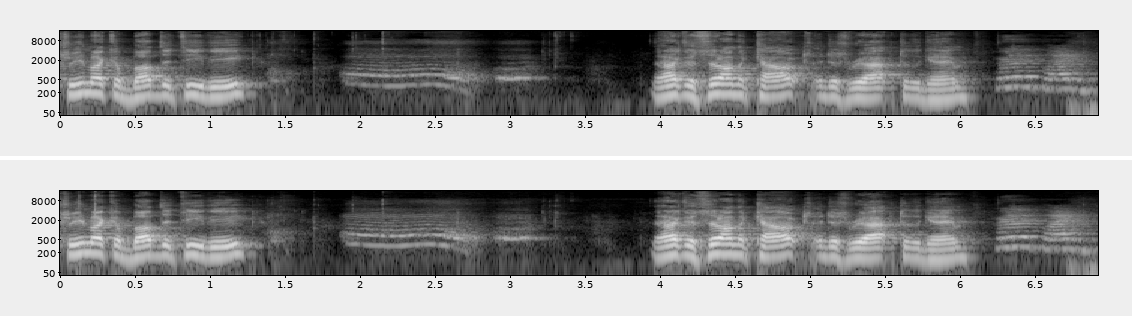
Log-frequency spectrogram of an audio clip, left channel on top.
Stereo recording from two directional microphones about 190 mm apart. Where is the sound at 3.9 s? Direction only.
10° left (ahead or behind).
